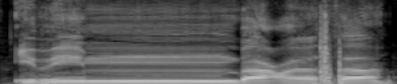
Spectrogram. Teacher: نون کے اوپر میم لکھی ہوئی ہے، یہ میم پڑھی جائے گی اور غنہ بھی ہوگا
